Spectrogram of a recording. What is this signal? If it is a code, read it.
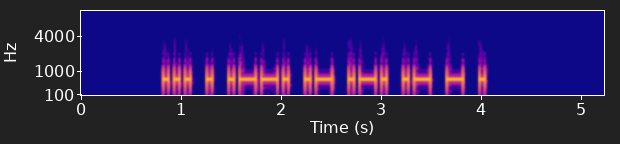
Morse code, heard as a keyed tone, about 22 wpm, 700 Hz. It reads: SEPARATE
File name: practice / 22wpm / Eight Letter Words - 22wpm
